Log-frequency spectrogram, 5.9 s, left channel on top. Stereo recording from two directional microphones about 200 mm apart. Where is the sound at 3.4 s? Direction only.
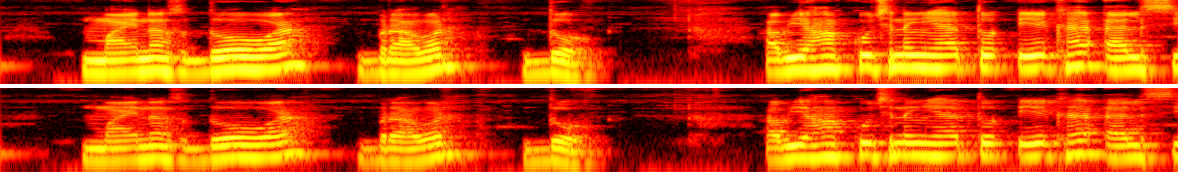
30° left (ahead or behind).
